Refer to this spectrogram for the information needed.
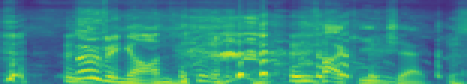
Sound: all laughing

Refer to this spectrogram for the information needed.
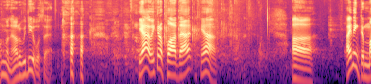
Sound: laugh

